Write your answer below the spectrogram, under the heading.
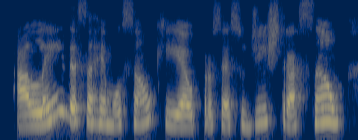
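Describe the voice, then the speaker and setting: With lively intonation, a woman talks at a fairly slow pace and a high pitch. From Brazil, Piauí. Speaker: doctoral student, paper presenter. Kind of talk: academic presentation. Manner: hesitant, many fillers.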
